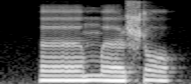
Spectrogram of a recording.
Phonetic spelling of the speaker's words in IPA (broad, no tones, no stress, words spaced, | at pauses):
ɐː mɐːʂɾɔ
